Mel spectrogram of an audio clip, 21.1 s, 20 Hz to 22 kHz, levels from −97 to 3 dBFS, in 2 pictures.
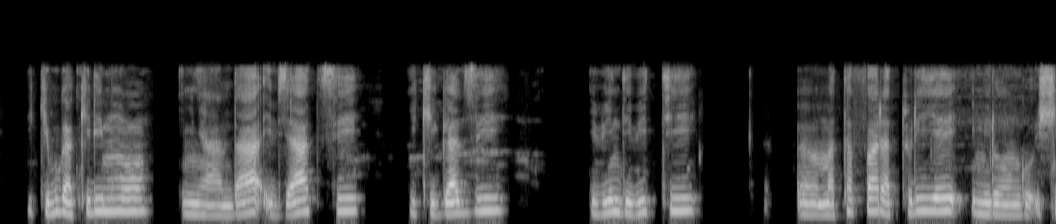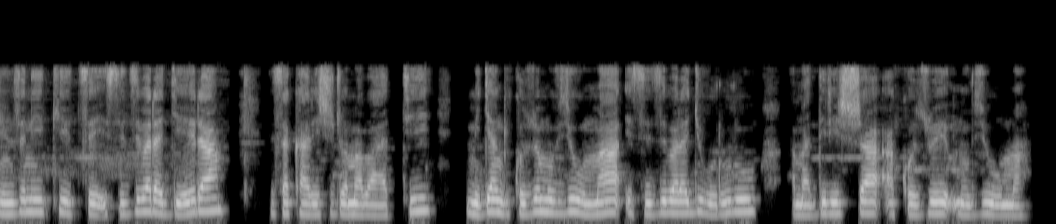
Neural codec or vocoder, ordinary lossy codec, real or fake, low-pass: none; Opus, 32 kbps; real; 7.2 kHz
